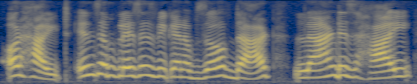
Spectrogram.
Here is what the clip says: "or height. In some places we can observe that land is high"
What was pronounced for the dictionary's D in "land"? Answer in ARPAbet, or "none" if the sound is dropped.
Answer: D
